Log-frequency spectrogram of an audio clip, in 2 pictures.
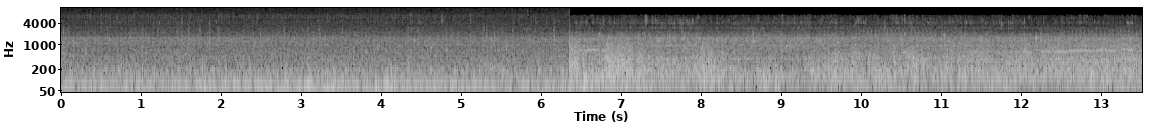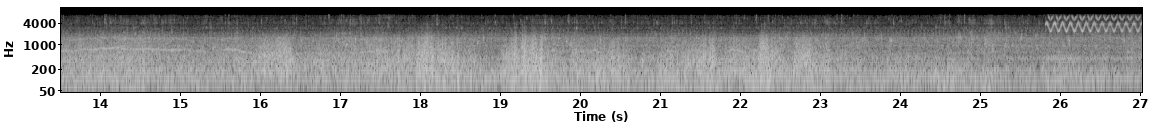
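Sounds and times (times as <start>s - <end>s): water splashing against boat: 0.0s - 7.6s
wind on microphone: 0.0s - 25.1s
rapid high electronic beeping: 25.8s - 27.0s.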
